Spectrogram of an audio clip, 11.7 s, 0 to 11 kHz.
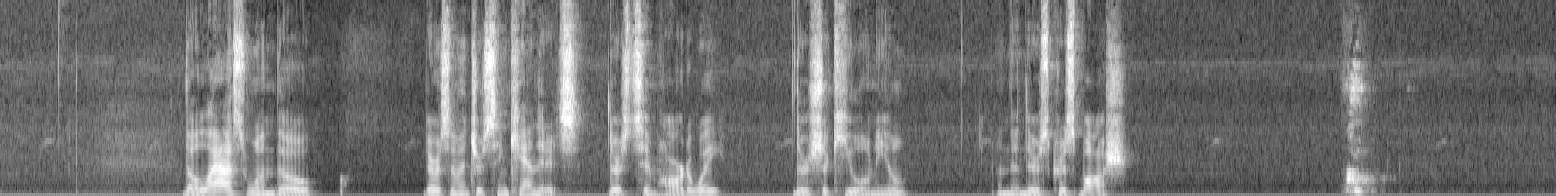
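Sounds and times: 
speech: 1.4s - 2.4s, 3.2s - 8.6s
dog barking: 10.1s - 10.6s.

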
